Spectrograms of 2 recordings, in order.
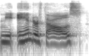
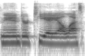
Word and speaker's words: Neanderthals: Dragon Man, and it may help oust Neanderthals. Wait, has it always been? I think it really is Neanderthals, but we just say TH.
